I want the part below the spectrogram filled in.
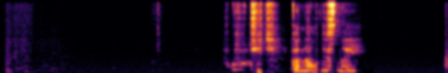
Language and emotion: Russian, neutral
